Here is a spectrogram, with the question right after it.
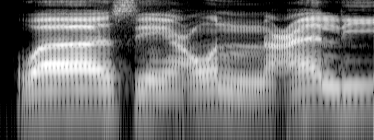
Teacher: panjangnya boleh dua harakat atau kira-kira dua ketukan boleh empat harakat atau kira-kira empat ketukan hingga enam harakat atau kira-kira enam ketukan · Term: Mad aridli sukun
